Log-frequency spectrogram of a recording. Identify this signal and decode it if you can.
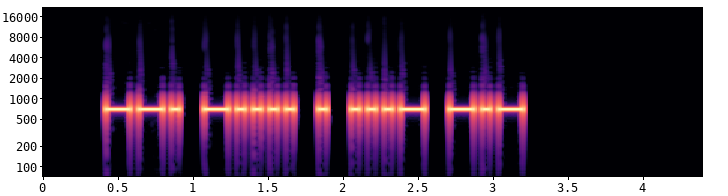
Morse code, heard as a keyed tone, about 21 wpm, 700 Hz. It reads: G6EVK
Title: DXCC-100 Call Signs - 5 Characters - 22wpm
